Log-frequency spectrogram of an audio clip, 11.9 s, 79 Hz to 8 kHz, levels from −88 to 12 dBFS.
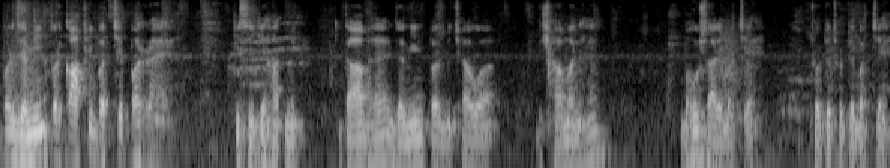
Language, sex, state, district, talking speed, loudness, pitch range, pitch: Hindi, male, Bihar, Muzaffarpur, 140 wpm, -23 LUFS, 85-100 Hz, 90 Hz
